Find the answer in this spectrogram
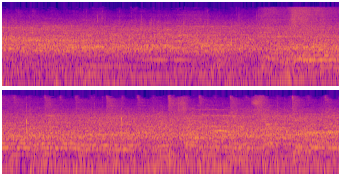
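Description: A gym full of schoolchildren cheering and shouting excitedly, mixed with background music.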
